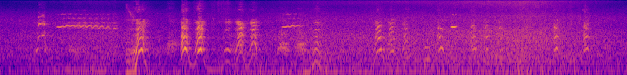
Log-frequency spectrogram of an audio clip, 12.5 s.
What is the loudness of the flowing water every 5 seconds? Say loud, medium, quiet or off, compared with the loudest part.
medium, loud, loud.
